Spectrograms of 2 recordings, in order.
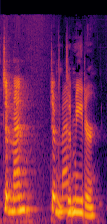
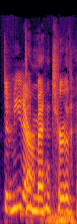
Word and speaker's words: Demeter: Demeter. – Dementor. That's Dementor. It's Harry Potter.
